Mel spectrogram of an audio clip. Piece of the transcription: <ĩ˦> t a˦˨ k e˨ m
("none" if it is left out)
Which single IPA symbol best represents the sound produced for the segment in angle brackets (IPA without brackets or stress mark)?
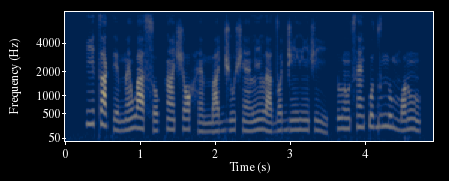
i˦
